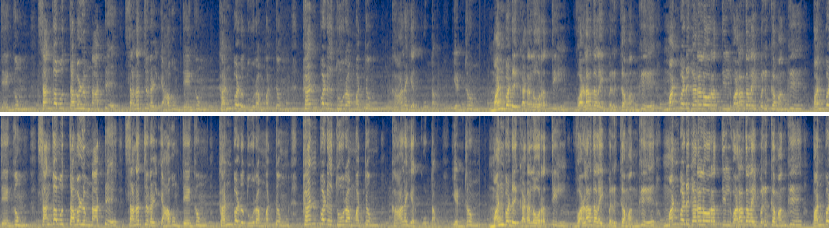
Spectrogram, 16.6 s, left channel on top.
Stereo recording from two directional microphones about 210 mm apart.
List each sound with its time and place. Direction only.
0.0 s speech: 50° right (ahead or behind)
